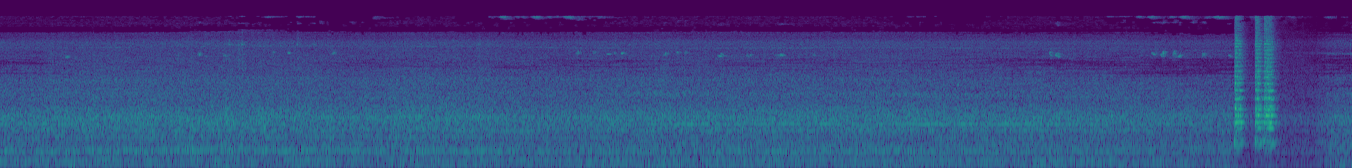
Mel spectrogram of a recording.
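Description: Steady engine and road noise heard from inside a bus cabin, with two short, loud horn toots near the end.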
